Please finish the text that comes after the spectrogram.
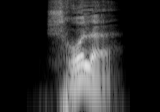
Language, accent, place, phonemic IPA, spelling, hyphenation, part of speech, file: German, Germany, Berlin, /ˈʃʁʊlə/, Schrulle, Schrul‧le, noun, De-Schrulle.ogg
- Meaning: 1. quirk 2. quirky old woman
